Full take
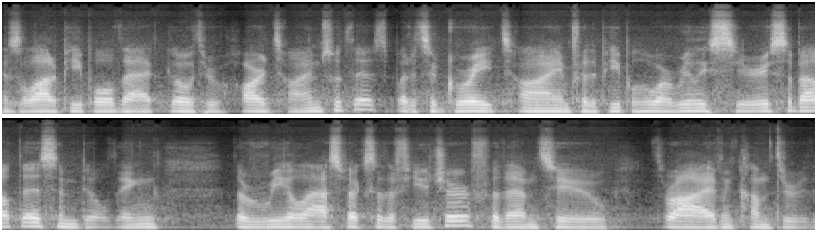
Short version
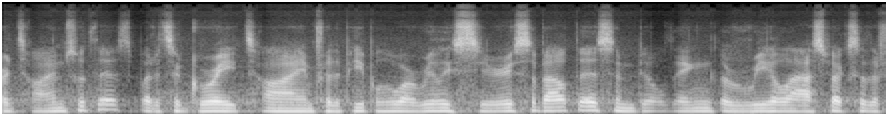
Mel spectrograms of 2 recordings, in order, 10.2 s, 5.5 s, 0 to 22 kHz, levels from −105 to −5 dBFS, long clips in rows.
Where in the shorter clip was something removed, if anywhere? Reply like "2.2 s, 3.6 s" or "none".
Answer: 4.4 s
